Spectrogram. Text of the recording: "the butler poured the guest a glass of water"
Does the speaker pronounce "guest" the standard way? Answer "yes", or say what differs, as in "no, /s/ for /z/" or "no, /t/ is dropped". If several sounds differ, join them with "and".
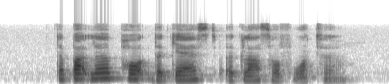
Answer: yes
